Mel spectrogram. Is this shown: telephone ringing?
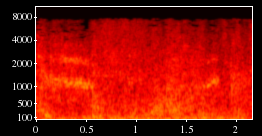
no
